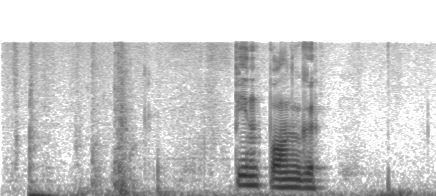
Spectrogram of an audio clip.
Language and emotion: Russian, neutral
